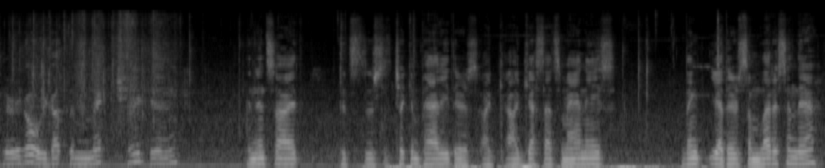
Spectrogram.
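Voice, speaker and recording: A man in his thirties with an average-pitched voice gives a casual food review while eating. He speaks matter-of-factly between bites, recorded in a small room with slight background noise. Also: fairly even intonation, a little slow, a little mellow. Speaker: mukbang vlogger.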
